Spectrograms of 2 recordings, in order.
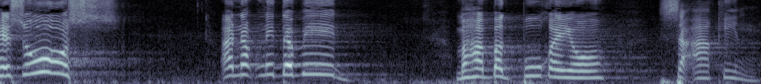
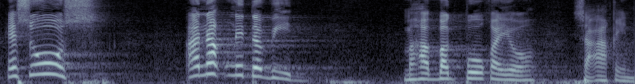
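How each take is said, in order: First: Higher, louder cry to Jesus; loud faithful cry. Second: Pleading cry. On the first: Blind beggar not giving up on Jesus, loud desperate cry. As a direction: cry out with all your faith. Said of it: "Malakas yung pananampalataya niya". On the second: Blind beggar calling out to Jesus, loud pleading cry. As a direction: call out to Jesus begging. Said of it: "sabi niya". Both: Acted.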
